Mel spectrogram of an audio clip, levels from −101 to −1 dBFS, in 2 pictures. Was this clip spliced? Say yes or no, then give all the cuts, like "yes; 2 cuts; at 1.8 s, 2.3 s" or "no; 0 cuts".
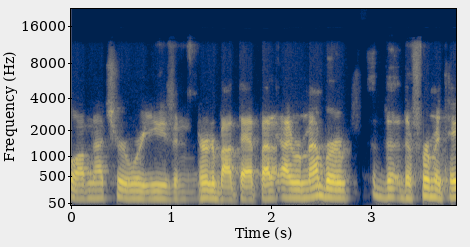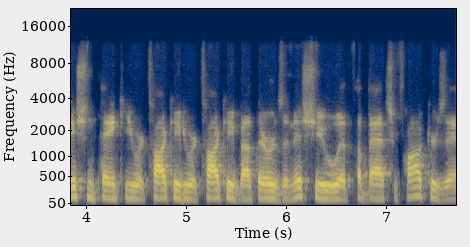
yes; 4 cuts; at 2.0 s, 2.9 s, 5.0 s, 6.7 s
